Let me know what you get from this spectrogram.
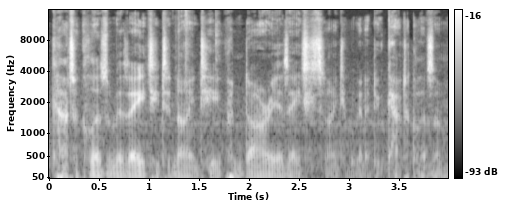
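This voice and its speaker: A man giving soft-spoken, partly whispered ASMR commentary on a game, muttering and thinking out loud, recorded close on a makeshift mic. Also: rumbling low, very fast, vocal fry. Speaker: game streamer narrating a playthrough. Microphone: close makeshift microphone. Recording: noisy makeshift mic with clicking.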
